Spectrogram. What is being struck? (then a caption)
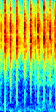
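Paint marker with mixing ball. A Posca paint marker is shaken to mix its paint, with the mixing ball rattling inside in quick, bright clicks. The marker is a bit worn out and gives more water than paint, so it is shaken well. About nine short rattles are heard across the clip.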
